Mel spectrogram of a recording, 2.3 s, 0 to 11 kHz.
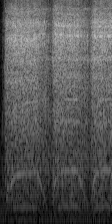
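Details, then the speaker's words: Ryobi HP53L Tek4 lithium screwdriver running in forward, noise more noticeable than on a second unit: three short rising-then-falling buzzy whines over hissy motor noise, no load; abnormal gear noise, owner may grease gears, cause unconfirmed. "i'm going to take it apart see what's up with it it's kind of making a noise when it's in the forward it's more noticeable"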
